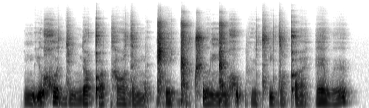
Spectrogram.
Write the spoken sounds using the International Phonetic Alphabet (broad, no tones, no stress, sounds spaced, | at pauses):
m ḭ χʷ ɛ d y n ø qʼ ɵ kʰ ɑ d æ m ɔ̰ ǁʰ e ɡ͡ǁ y t͡ʃʼ ɵ ŋ͡ǁ ʉ χʷ ḭ pʰ ʉ t͡sʼ i d ɑ qʼ ɛ | ɛ w ø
